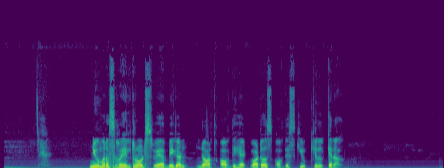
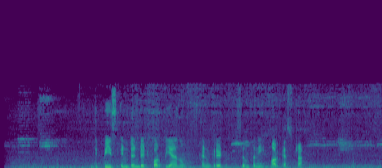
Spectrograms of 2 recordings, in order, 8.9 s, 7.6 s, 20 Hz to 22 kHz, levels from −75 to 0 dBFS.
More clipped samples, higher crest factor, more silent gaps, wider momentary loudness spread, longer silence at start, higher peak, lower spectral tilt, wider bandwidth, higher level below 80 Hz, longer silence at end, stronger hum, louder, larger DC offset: neither; second, 16 dB vs 22 dB; neither; second, 12 LU vs 16 LU; about the same, 0.1 s vs 0.1 s; first, -2 dBFS vs -10 dBFS; first, -6 dB/octave vs -4 dB/octave; first, 15 kHz vs 11.5 kHz; first, -40 dBFS vs -64 dBFS; first, 2.05 s vs 0 s; first, 50 Hz at -40 dBFS vs none; first, -16 LUFS vs -31 LUFS; neither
